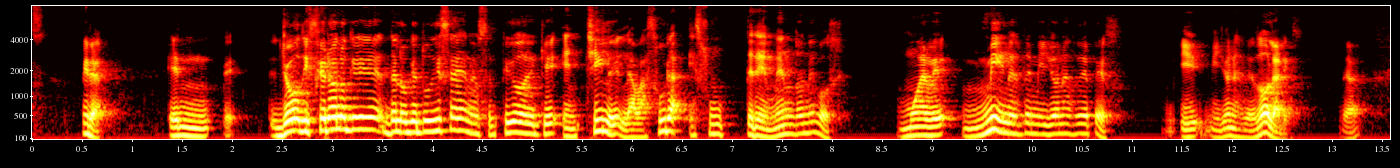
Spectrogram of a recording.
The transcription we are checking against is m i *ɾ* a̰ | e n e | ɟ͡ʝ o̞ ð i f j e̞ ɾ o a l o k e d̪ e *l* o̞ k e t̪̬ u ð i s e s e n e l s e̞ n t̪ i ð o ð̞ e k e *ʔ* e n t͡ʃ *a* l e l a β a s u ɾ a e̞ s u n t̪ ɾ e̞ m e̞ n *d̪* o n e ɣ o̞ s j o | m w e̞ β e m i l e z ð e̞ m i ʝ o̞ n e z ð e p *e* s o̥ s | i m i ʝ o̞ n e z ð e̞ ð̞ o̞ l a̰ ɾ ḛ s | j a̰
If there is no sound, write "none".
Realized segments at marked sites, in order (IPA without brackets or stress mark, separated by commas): ɾ, l, ʔ, i, d̪, e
